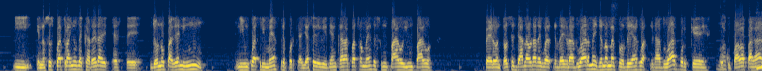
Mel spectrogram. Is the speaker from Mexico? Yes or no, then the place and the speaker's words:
yes; Nayarit, Mexico; yo soy de Nayarit, Don Cheto.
